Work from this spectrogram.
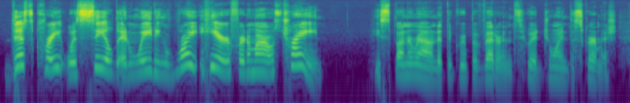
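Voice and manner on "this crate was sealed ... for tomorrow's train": high, crowing shout at the top of the voice. Finding a sealed crate broken and scattered, a man is shouting at top of voice. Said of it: "Ashburn crowed at the top of his voice".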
